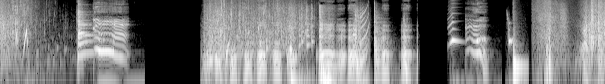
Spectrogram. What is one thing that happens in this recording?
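A cartoon creature squeals and yelps in a high voice.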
